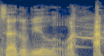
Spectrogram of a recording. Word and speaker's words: Tagovailoa: Ooh, I said it right. – You did say it right. Wow. – Tua Tagovailoa.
